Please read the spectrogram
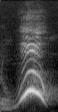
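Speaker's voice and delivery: celebratory woo; excited whoop. Real, not acted. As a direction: let out a thrilled woo. Reacting to the finish.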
